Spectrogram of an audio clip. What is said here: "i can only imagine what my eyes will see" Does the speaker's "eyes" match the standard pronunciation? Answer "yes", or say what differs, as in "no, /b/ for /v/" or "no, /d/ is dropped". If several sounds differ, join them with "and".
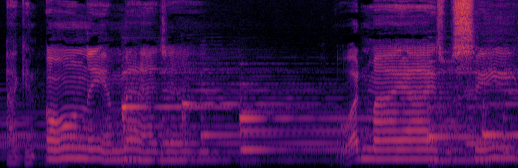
yes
